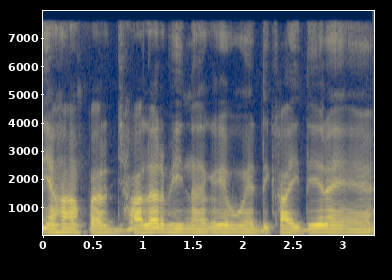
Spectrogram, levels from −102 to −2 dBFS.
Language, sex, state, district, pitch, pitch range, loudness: Hindi, male, Jharkhand, Ranchi, 120 Hz, 115-130 Hz, -17 LUFS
